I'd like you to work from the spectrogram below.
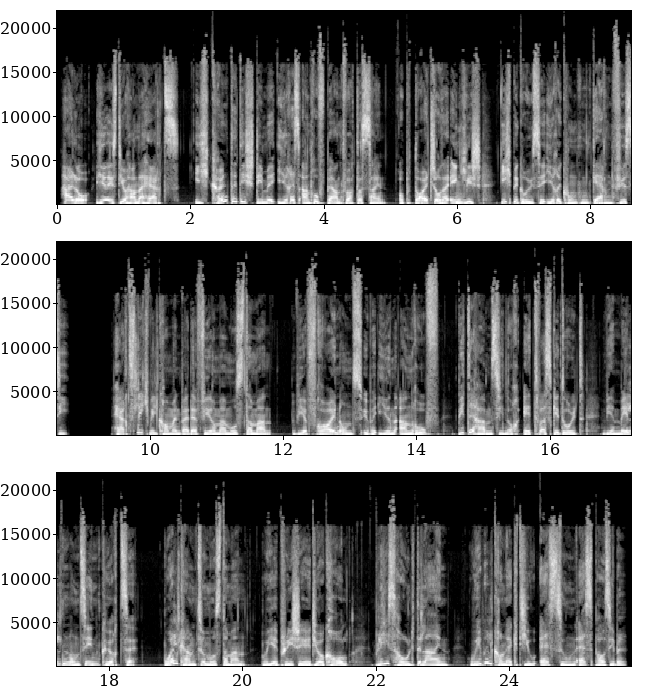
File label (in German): Sprecher Telefonansagen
